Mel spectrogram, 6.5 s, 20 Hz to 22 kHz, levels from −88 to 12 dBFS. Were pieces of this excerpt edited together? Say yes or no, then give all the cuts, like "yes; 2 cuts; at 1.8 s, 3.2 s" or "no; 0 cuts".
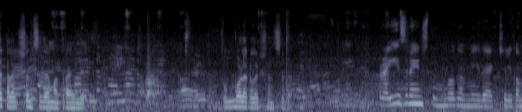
no; 0 cuts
